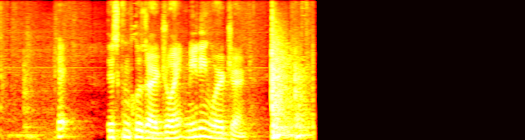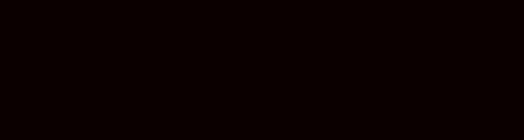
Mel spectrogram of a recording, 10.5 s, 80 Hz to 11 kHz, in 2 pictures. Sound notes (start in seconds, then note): 2.8 gavel slams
